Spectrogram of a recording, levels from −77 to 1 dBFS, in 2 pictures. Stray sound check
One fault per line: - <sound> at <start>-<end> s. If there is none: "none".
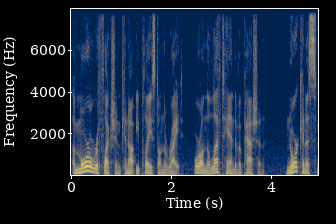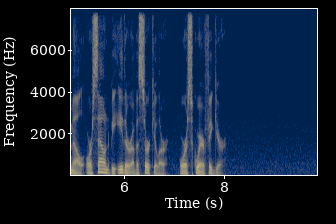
none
